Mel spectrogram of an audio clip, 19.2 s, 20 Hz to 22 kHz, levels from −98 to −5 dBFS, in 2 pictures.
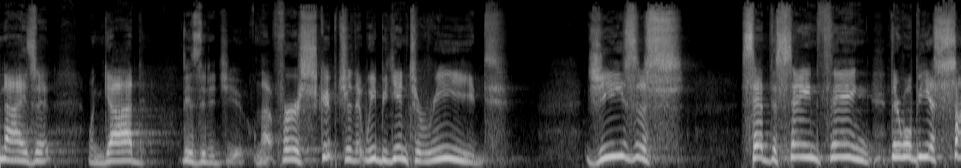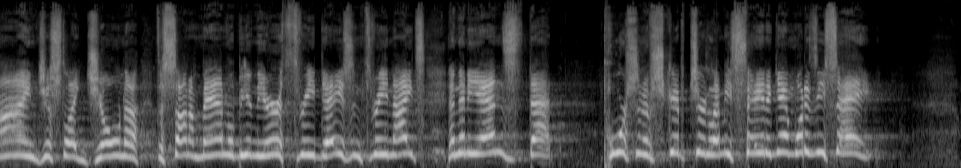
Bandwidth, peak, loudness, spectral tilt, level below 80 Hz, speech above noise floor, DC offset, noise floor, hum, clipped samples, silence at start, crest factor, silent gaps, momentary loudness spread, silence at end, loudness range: over 20 kHz; -16 dBFS; -33 LUFS; -3 dB/octave; -78 dBFS; 40 dB; under 0.1%; -73 dBFS; none; under 0.1%; 0 s; 18 dB; none; 11 LU; 0.9 s; 6 LU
